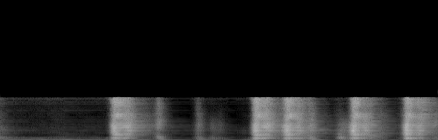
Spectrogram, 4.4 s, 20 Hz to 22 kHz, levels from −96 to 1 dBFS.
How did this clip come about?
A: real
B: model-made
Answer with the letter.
B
